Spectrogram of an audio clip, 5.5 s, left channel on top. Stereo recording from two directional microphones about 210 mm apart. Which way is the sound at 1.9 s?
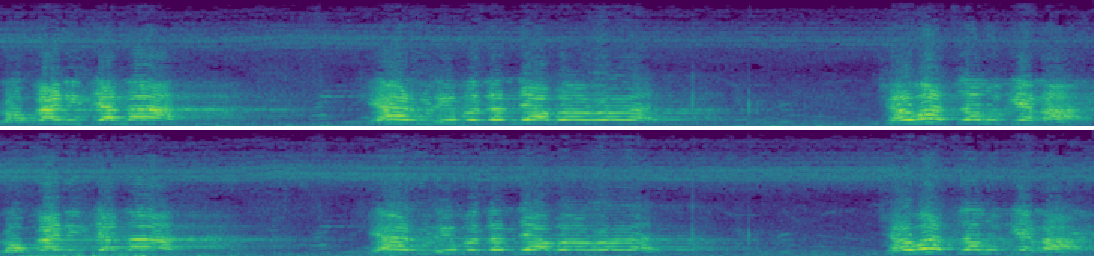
25° left (ahead or behind).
